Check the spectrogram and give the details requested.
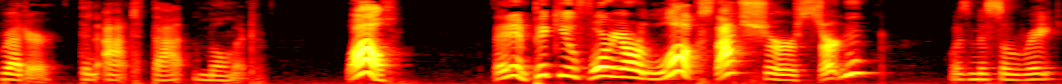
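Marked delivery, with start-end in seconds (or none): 2.6-6.4 loud, high emphatic comment. A narrator's reading. Rachel passes judgment on Anne's looks, emphatic. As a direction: pronounce it bluntly, loud and high. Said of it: "Missus Rachel Lynde's emphatic comment".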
